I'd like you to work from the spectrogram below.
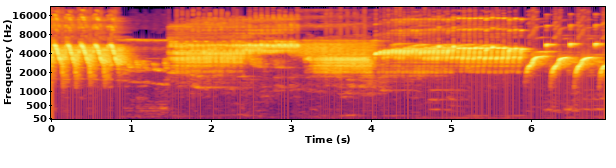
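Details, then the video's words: Canary singing long rolls, used to lure lazy canaries to sing: several quick downslurred notes, then dense buzzy rolling trills sustained for several seconds, ending with a series of repeated swept whistles. "KENARI GACOR NGEROL PANJANG COCOK UNTUK PANCINGAN BUNYI BURUNG KENARI YANG MALAS BUNYI"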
